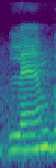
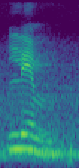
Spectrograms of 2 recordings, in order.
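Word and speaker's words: limb: इसी तरह लैं लैंब नहीं बोलना लम इसी तरह क्रम लिम लिंब नहीं बोलना लिम इसमें भी इसी तरह से ही है।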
